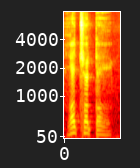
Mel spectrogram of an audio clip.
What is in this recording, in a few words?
"raitchetaie", patois jura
